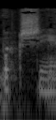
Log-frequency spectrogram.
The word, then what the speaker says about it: Bokshan: Bokshan.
